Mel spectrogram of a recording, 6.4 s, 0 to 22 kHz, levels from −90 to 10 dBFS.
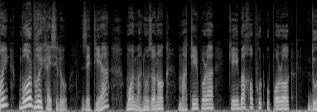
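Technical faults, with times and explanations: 1.51 to 1.57 s, loose connector crackle: for about 50 ms the speech is chopped by a contact that repeatedly makes and breaks, leaving a brief, irregular scratching burst. Any DC present on the line at the contact turns each break into a pop.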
